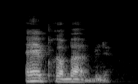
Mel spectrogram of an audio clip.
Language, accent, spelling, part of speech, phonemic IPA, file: French, Canada, improbable, adjective, /ɛ̃.pʁɔ.babl/, LL-Q150 (fra)-improbable.wav
- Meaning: unlikely, improbable (not likely)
